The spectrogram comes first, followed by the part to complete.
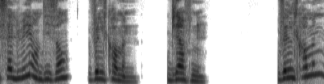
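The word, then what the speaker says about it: Willkommen: en disant vcomon bienvenue vcommen s'écrit W I 2 l k O 2 m e n Vcom en allemand le W se prononce en effet comme un V français vcommen bienvenue vcommen quant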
